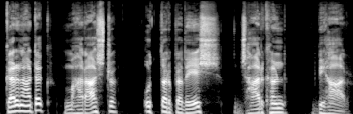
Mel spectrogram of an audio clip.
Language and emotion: Urdu, neutral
